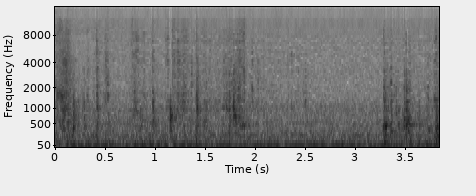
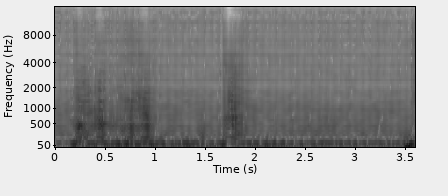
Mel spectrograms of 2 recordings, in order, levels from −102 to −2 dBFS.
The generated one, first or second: second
